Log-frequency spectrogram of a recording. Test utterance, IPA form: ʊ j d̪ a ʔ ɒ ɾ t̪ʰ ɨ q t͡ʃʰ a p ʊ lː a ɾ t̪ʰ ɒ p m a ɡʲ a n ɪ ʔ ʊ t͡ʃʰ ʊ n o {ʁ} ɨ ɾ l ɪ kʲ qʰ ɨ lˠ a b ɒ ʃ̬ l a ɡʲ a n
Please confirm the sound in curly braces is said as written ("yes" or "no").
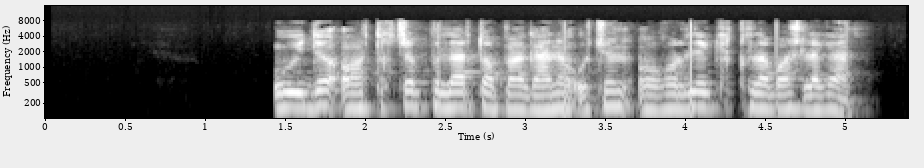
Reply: yes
